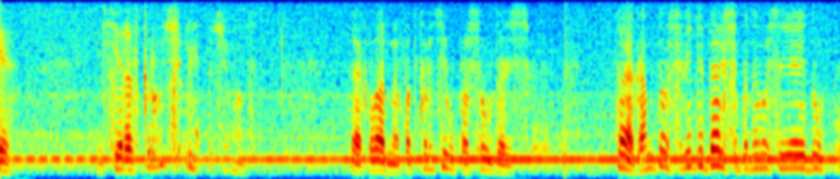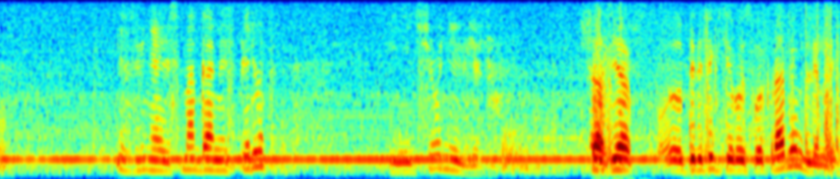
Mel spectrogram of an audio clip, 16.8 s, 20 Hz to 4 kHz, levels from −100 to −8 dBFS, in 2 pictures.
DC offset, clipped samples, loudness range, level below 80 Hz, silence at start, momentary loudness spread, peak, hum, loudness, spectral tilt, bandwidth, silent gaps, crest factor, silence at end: under 0.1%; under 0.1%; 6 LU; -72 dBFS; 0 s; 13 LU; 0 dBFS; none; -21 LUFS; -11.5 dB/octave; 4 kHz; none; 20 dB; 0 s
